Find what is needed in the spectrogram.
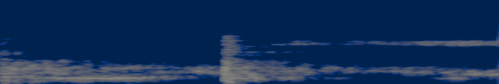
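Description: Near silence: faint room tone, with one soft click just over a second in.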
